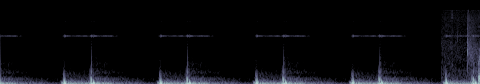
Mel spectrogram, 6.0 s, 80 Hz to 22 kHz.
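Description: Heartbeat sound effect: low paired lub-dub thumps repeating evenly about once every 1.2 seconds. Each beat carries a faint high tone, and a hiss comes in near the end.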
